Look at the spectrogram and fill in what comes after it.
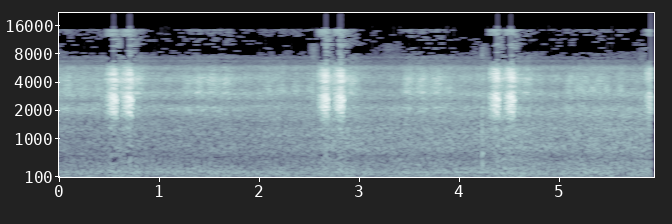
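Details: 17-year periodical cicadas give very loud, harsh buzzing bursts every two seconds over a steady, hissing chorus, next to bushes in the late evening in August 2013.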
